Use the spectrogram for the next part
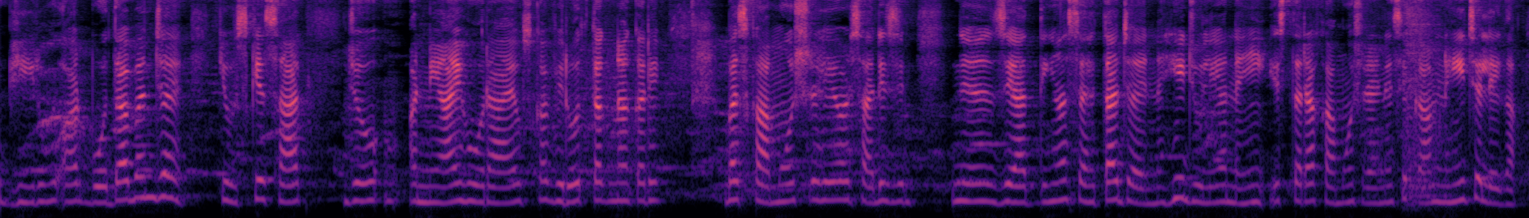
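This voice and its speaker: A woman plays a stern, lecturing householder who nags over money and then delivers a moral speech. The voice sits a little high and stays flat, reading steadily like a schoolbook play. Firm and measured throughout. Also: lightly acted. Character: stern scolding middle-aged male householder.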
